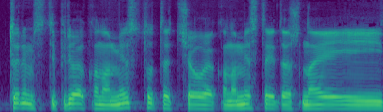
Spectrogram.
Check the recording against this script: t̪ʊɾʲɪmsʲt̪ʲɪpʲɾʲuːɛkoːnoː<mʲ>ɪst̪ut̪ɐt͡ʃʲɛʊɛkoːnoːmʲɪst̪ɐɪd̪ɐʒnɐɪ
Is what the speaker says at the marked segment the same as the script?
yes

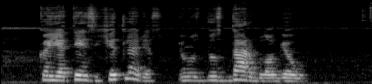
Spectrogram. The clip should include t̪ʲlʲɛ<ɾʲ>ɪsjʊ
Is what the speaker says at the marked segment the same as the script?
yes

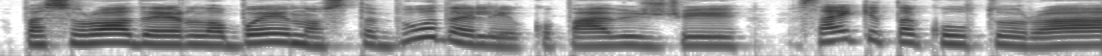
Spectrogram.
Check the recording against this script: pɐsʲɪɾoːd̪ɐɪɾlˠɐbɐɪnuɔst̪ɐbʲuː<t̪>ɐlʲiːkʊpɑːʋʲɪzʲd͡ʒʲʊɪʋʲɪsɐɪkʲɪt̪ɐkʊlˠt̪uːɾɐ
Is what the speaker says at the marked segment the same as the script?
no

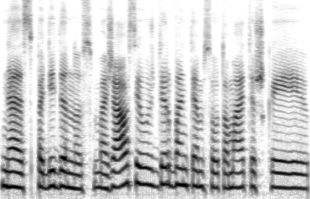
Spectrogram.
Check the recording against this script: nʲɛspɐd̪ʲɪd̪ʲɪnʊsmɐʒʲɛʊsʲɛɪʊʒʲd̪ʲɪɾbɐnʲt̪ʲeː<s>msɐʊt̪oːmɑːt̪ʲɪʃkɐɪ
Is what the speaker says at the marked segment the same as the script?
no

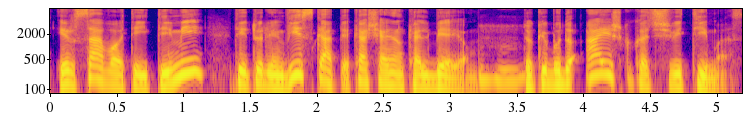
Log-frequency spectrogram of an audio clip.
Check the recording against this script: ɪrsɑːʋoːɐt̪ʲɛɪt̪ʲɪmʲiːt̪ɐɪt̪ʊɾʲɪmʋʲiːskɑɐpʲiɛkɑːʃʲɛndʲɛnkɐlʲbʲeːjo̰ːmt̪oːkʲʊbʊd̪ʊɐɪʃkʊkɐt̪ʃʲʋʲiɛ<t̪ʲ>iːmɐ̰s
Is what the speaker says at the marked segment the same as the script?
yes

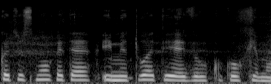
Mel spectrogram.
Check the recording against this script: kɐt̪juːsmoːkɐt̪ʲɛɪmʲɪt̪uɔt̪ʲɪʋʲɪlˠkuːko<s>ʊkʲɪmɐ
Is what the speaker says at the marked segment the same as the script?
no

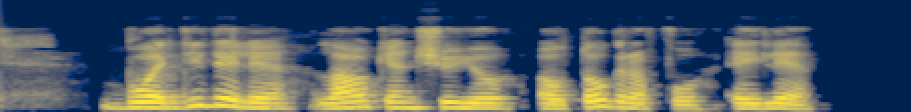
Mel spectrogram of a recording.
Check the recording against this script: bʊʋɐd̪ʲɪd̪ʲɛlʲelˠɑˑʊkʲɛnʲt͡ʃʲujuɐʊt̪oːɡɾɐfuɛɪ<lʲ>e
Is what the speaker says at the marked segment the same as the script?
yes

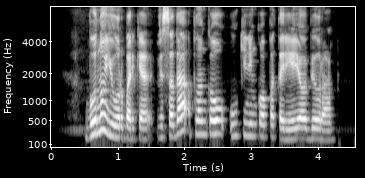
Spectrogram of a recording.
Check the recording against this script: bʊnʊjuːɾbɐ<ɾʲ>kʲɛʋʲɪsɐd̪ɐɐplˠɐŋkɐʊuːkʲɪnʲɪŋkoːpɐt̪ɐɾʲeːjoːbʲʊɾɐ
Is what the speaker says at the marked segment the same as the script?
yes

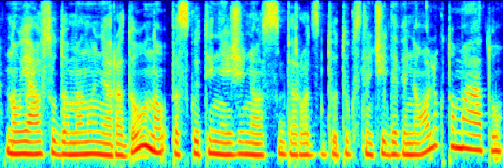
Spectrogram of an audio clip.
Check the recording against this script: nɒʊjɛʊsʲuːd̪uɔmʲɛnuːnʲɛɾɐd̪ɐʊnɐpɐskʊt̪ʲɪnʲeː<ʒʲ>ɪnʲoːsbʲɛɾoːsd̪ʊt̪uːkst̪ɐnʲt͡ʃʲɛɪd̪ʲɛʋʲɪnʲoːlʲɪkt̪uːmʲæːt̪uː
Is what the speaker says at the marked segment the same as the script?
yes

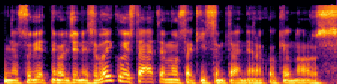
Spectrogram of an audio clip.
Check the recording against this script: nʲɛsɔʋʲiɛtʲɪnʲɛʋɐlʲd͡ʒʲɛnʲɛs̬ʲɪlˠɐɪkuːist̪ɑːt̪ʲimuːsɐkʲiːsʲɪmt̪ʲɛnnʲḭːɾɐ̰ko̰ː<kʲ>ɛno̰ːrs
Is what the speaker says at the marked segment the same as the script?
yes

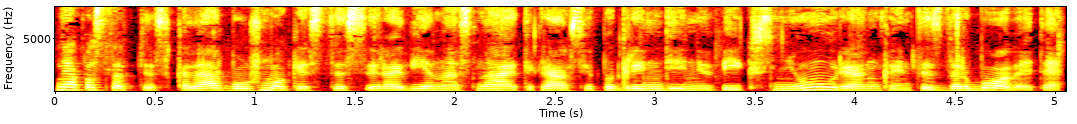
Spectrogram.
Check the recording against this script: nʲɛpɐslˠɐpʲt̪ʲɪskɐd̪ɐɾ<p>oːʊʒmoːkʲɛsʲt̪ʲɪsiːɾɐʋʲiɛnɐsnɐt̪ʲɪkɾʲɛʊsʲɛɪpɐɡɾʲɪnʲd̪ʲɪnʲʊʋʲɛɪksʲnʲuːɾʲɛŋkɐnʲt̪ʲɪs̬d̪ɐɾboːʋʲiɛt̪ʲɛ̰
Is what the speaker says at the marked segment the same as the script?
no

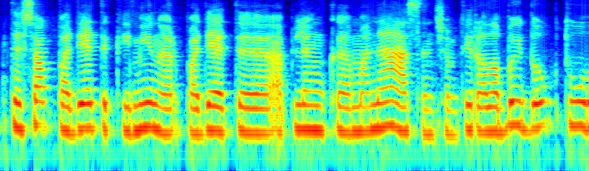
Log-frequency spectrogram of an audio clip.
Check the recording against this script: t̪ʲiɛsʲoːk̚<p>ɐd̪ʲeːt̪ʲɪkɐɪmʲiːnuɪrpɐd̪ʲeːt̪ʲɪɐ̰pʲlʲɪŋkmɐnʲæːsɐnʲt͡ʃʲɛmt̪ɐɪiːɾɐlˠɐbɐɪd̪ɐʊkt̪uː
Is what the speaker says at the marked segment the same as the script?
yes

